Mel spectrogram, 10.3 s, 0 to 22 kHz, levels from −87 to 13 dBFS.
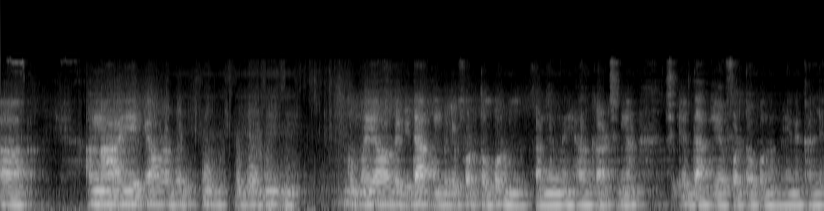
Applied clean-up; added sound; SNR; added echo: neural separator model SepFormer DNS4.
